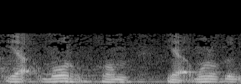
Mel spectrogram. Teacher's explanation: يخفف الضمة شوية اللي يسموها الاختلاس، اختلاس الضمة يعني ما يقرأهاش كاملة، ما يقرأهاش كاملة، ده ما يقرأ تلتينها فقط. الفرق بين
